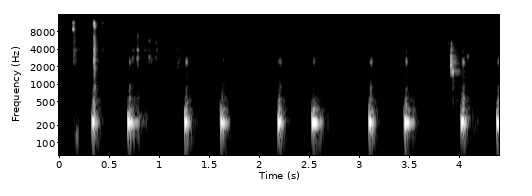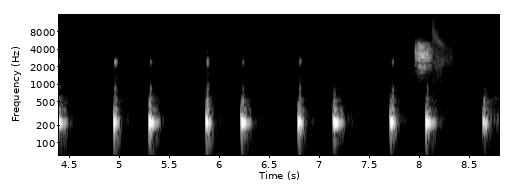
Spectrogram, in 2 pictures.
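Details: Regular heartbeat around 65 a minute with a gallop rhythm, a third heart sound after the second, played as a heart failure teaching case; listeners debated S3 versus S4: S3 gallop.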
